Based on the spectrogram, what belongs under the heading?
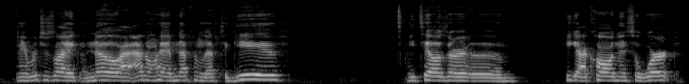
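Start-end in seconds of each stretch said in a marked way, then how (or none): none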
